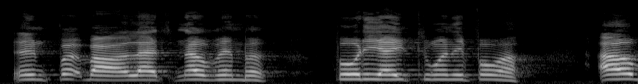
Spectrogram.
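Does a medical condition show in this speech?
Yes: cerebral palsy; arm paralysis with muscle contraction, uses left hand only.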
